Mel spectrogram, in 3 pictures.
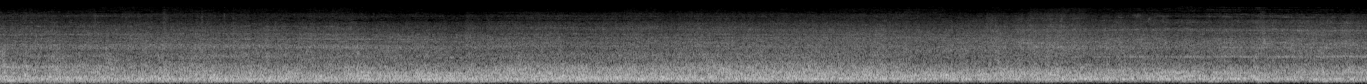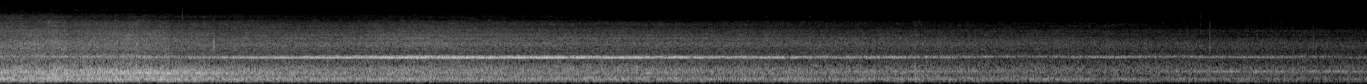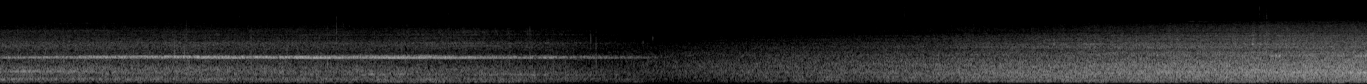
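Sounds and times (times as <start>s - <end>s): train coaches rolling on rails: 0.0s - 33.8s, 36.2s - 41.0s
high-pitched wheel squeal: 11.8s - 33.8s.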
